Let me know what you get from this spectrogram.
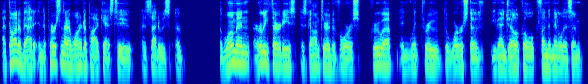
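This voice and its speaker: A middle-aged Texan man with a low voice, talking earnestly as an interview guest. He restarts and corrects himself as he works through a point. The sound is dry and close to the mic. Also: steady tone, normal speed, gravelly, a little mellow, no echo. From Texas. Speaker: author guest. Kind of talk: conversational interview.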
